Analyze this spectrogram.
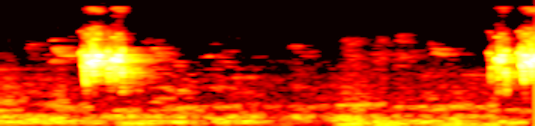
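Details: Two pet budgerigars; a short burst of harsh, chattering high chirps opens, then a low murmuring background fills a pause before a second scratchy chirp burst closes.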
